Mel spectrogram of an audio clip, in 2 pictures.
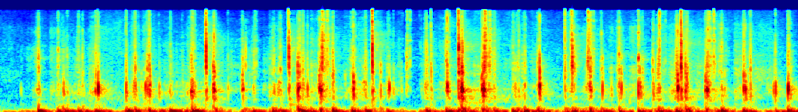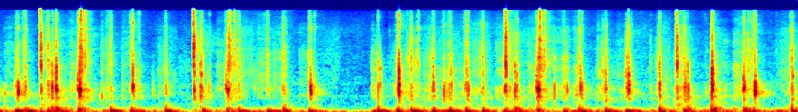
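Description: Fingertips with nails type steadily on a mint green plastic retro keyboard with round pastel keycaps and a hollow housing. Quick, dry, clacky key taps carry a low thump and a hollow mid-tone resonance. Brief pauses break the dense rhythm of taps.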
